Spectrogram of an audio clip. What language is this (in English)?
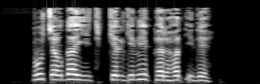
Uyghur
